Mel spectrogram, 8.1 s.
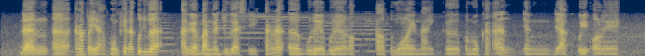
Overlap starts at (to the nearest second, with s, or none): none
